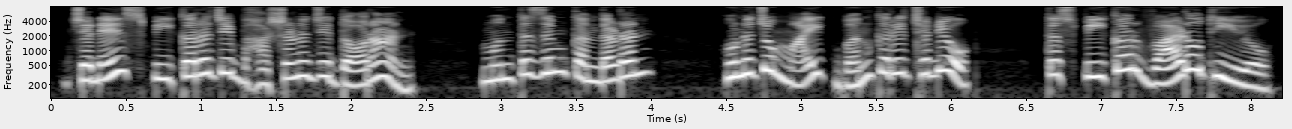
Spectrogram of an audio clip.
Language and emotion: Sindhi, surprised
